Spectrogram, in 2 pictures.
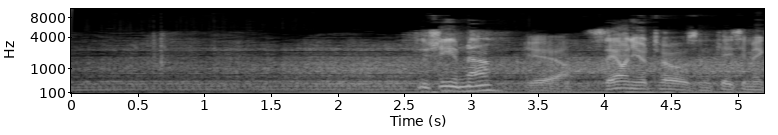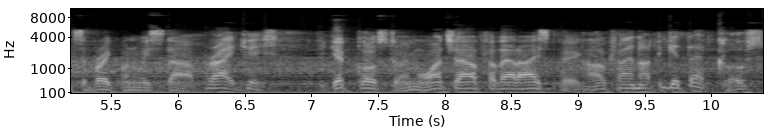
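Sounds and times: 
car engine humming while driving around a bus: 0.0 - 10.3
road noise: 0.0 - 10.3
speech: 2.6 - 10.3.

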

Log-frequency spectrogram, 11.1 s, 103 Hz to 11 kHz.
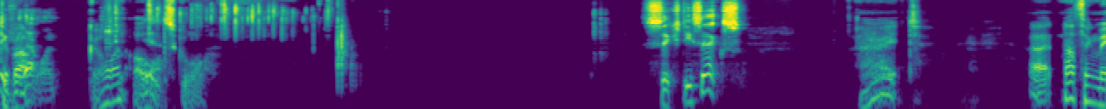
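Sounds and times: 
speech: 0.0 - 2.4, 6.6 - 7.5, 8.6 - 9.3, 10.3 - 11.0
percentile dice rattling and clattering across a hard surface: 0.9 - 3.6.

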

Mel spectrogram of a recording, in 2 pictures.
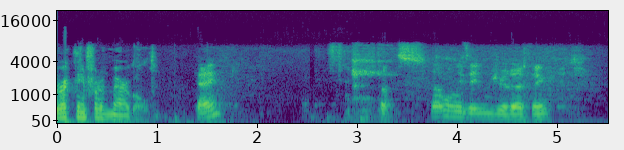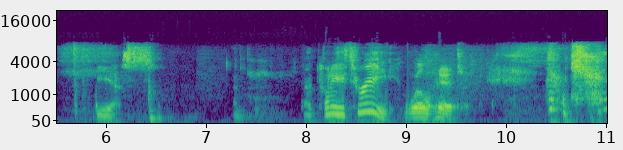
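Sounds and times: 
speech: 0.0 - 1.8, 2.7 - 6.6, 7.3 - 10.9
person sneezing: 10.4 - 10.9.

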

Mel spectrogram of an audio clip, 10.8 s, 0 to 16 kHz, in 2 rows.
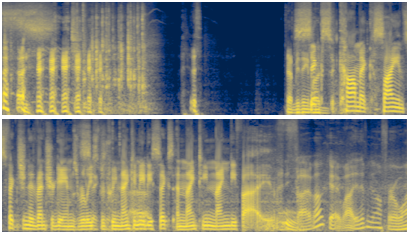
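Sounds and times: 
speech: 0.0 - 1.6, 2.5 - 2.7, 3.8 - 10.7
laughter: 0.0 - 1.8
typing on a clicky computer keyboard: 0.9 - 2.0.

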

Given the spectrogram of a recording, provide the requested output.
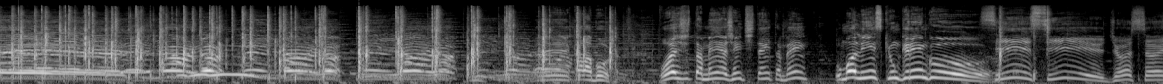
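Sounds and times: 
crowd cheering and whooping at a live show: 0.0 - 4.5
people clapping at a live show: 0.0 - 6.4, 9.9 - 10.6
speech: 5.9 - 11.6.

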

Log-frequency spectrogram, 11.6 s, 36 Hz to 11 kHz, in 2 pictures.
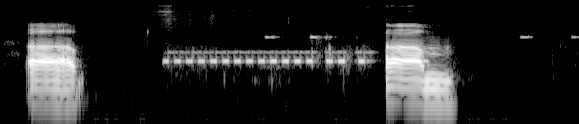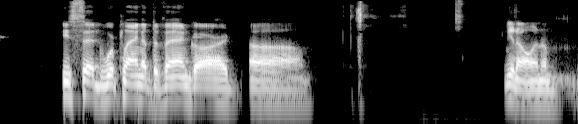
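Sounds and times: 
speech: 0.3 - 0.9, 3.9 - 4.6, 6.4 - 9.0, 10.8 - 11.5
mobile phone ringing with electronic beeps: 1.6 - 3.8.

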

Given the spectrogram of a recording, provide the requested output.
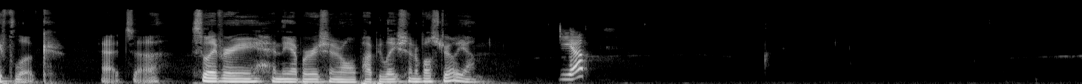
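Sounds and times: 
speech: 0.0 - 5.0, 5.6 - 6.0
faint police siren wailing outside: 9.9 - 10.8.

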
